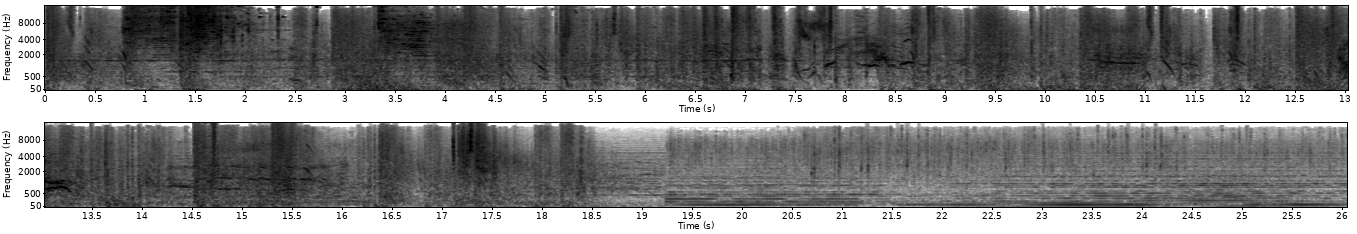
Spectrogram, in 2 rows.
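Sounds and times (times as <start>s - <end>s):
film music: 0.0s - 7.6s, 13.4s - 26.0s
gunshots: 0.0s - 18.8s.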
